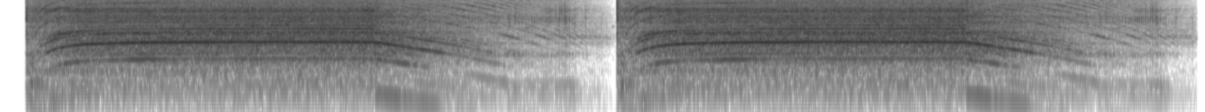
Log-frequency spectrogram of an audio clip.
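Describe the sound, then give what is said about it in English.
A blender blending a smoothie of two cups of strawberries, one banana, half a cup of Greek yogurt and half a cup of milk runs twice in close succession, each burst a loud, steady motorized whir with a high whine that holds for a few seconds, then slows and winds down before stopping. No talking. “Well, we better put it in the blender.”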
